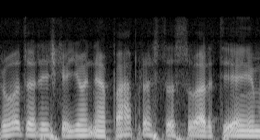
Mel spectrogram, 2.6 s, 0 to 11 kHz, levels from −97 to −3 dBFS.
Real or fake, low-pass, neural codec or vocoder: real; 7.2 kHz; none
